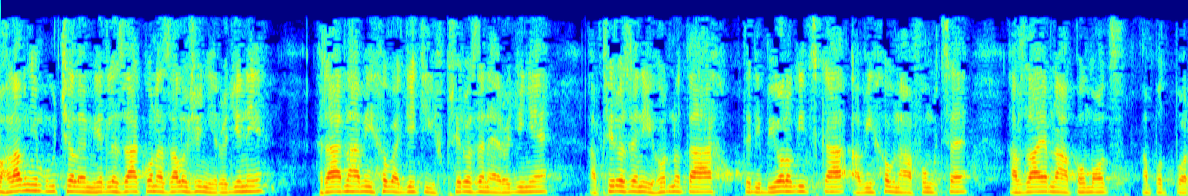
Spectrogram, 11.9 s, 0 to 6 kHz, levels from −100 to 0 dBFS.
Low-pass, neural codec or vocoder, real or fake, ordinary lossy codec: 5.4 kHz; codec, 16 kHz, 4.8 kbps, FACodec; fake; MP3, 24 kbps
